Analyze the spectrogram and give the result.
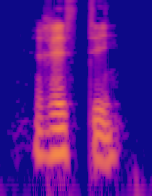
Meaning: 1. to stay 2. to remain, be left over 3. to stay, to remain (to continue to have a particular quality) 4. to rest 5. to live
- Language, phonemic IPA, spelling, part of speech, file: French, /ʁɛs.te/, rester, verb, Fr-rester.ogg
